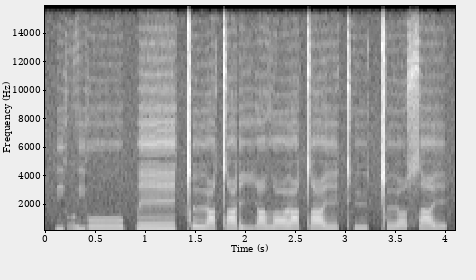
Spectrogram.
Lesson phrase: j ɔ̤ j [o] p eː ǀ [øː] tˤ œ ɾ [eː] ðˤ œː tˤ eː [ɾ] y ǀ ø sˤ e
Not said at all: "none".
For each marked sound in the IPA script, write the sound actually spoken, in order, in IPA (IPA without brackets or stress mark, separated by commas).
oː, øː, iː, tʰ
